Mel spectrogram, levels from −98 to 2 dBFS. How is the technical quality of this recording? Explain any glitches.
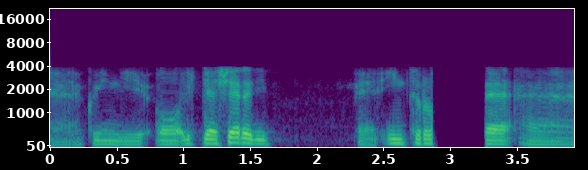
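Technical quality is limited by plainly audible low-bitrate coding and one gap of dead silence.

Throughout, the speech has the rough, synthetic texture of the G.729 codec, rebuilt from a filter and pulse model. It sounds like an 8 kbit/s stream, and nothing above 3.8 kHz survives.

From 2.86 to 3.26 s there is an audio dropout to silence. About 0.4 s is lost to silence, likely from the input or link failing while recording continued.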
